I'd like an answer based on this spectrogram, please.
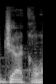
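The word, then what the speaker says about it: Jekyll: And by the way, Robert Lewis Stevenson, I believe Jekal is actually how they wanted it pronounced. Maybe I'm wrong, but I'm fairly certain that's how he wanted it pronounced. Um, but if you like Jackal, it doesn't matter. It's fine, too. It's just that's why I said it weird. Say it whichever way you want.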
